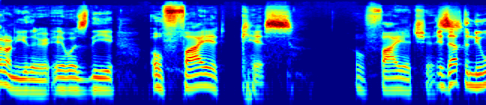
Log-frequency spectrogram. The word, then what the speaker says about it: Ophiuchus: It was the Ophiuchus.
